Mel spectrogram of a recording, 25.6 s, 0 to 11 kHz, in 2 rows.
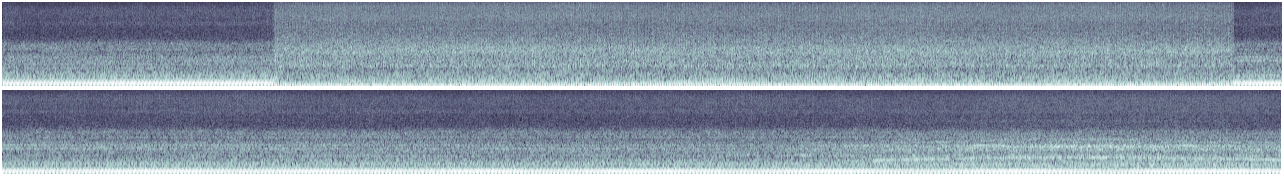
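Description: A small airplane flying parallel to runway 24, its engine a steady, loud droning hum throughout, with a rougher, stronger rush for about ten seconds near the start.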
